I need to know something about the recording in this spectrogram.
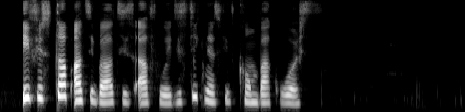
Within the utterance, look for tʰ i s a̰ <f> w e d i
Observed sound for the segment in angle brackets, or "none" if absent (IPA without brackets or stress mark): f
